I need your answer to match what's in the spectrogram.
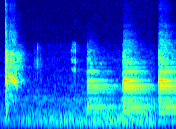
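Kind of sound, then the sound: human body sound, a person coughing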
